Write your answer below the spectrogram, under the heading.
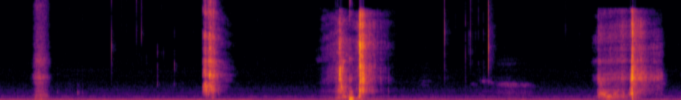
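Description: Sharp whip lashes crack out one at a time, several spaced several seconds apart, with the last two the loudest, over a steady low background hum with no talking.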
